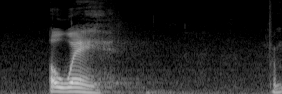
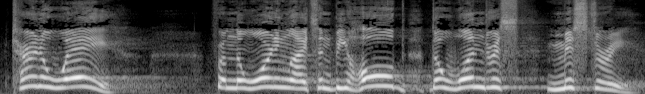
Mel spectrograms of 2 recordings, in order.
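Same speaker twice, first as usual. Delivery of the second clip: raised, higher voice driving each phrase home; impassioned preaching; 7 semitones higher, 5 dB louder than usual. Real, not acted. Preacher tells congregation what Advent says, impassioned preaching. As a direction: preach with mounting force and insistence.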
